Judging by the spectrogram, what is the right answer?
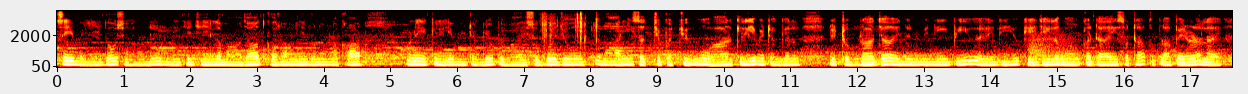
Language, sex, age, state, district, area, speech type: Sindhi, female, 30-45, Gujarat, Junagadh, rural, spontaneous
